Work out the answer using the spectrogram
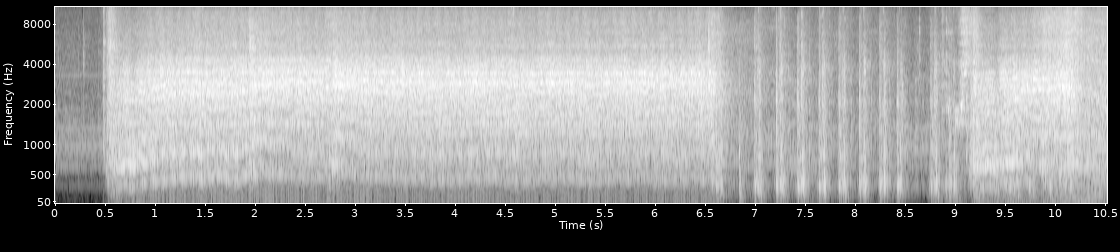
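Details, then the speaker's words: Carbureted vehicle being started with the accelerator pump: about six seconds of steady starter whirr, then stuttering cranking with no firing; hard start, owner thinks it needs more gas. "Now she needs more gas, not less gas."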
